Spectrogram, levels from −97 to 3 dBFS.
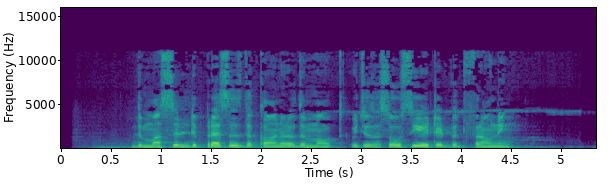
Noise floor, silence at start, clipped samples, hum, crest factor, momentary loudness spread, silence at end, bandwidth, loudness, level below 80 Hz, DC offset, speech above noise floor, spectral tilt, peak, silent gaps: -58 dBFS; 0.4 s; under 0.1%; none; 20 dB; 9 LU; 0.75 s; 11.5 kHz; -25 LUFS; -60 dBFS; under 0.1%; 33 dB; -5.5 dB/octave; -6 dBFS; none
